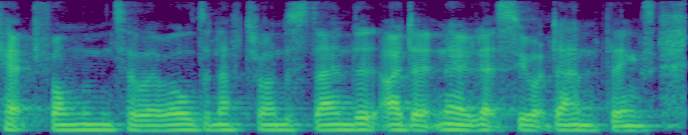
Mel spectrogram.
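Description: A man's medium-pitched, monotone voice with flat intonation, on a very clean recording with a silent background. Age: 30s. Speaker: podcast host. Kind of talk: casual chat.

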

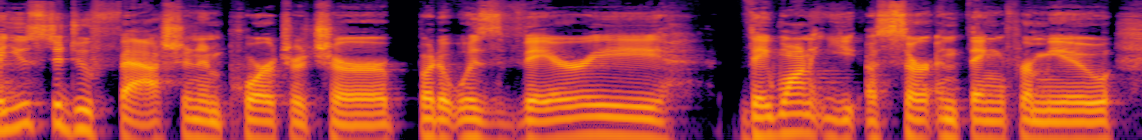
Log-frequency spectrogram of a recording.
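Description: A man with an American accent and a plain, everyday voice, medium in pitch with ordinary pitch variation, at a fairly slow pace, in a very clean, silent recording with dry, close sound and no echo. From US countryside. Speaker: plant grower and business owner. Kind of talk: casual interview.

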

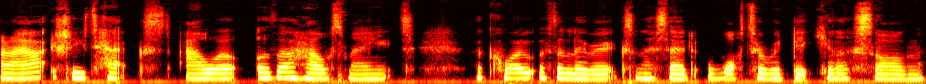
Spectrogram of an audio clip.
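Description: At a moderate pace, a woman with a British accent speaks at a medium pitch with monotone, flat intonation and very even loudness. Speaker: podcast host. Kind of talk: casual chat, comedy podcast.

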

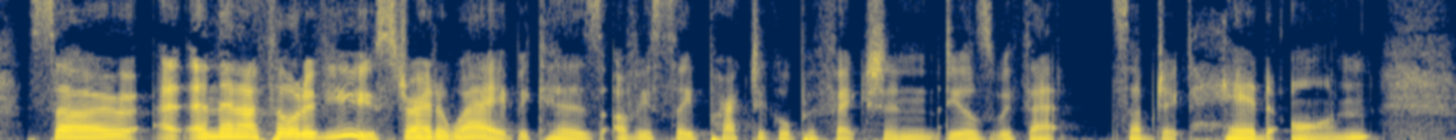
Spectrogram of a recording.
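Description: A woman's very deep, low voice with very wide pitch swings, at a moderate pace with hardly any pauses, on a very clean, dry, close recording with no echo and a silent background. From outside Australia. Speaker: podcast host. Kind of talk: casual chat.

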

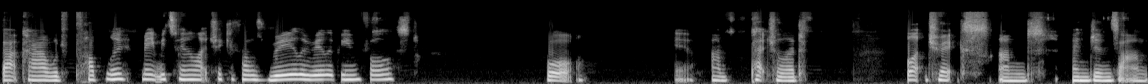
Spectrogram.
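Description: A woman's medium-pitched voice with a dark, mellow tone, fairly even intonation, a fairly slow pace and long, frequent pauses, in dry, close sound with no echo. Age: 30s. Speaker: car content creator. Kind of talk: casual chat.

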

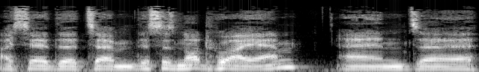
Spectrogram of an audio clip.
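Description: A man with an unremarkable speaking voice, fairly low pitch and ordinary pitch variation, in a very clean recording with a silent background. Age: 40s. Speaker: presentation consultant. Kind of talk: casual chat.

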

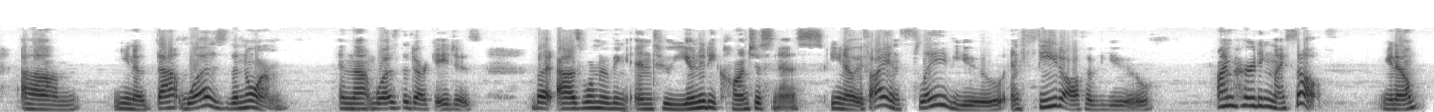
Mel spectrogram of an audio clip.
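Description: A plain, everyday voice: a woman with an American accent, medium pitch, lively intonation and a fairly slow pace. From Texas, Conroe north of Houston. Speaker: astrologer and spiritual guide. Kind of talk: interview.

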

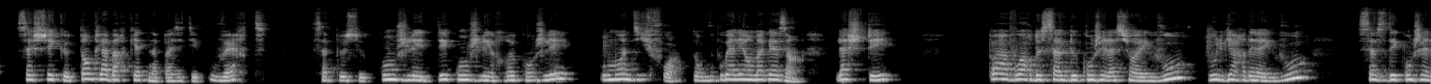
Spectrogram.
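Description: Somewhat breathy, a woman speaks at a medium pitch and moderate pace with ordinary pitch variation. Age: 50s. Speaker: naturopath. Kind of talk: interview.

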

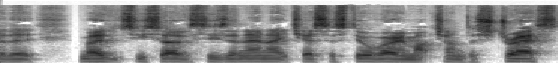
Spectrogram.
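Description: Here a man speaks in a British accent at a moderate pace. His pitch sits fairly low. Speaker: podcast host. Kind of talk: casual interview. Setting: remote call.

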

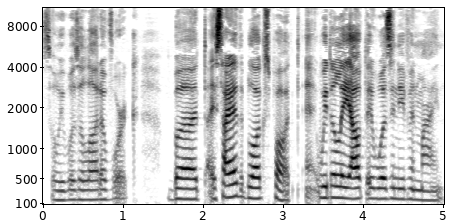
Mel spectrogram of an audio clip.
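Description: A woman speaks with a Portuguese accent at a moderate pace. Her pitch is fairly low, and the background is quiet. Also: fairly even intonation. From Brazil, Recife (northeast). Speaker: fashion influencer. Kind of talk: interview. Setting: conference in Sao Paulo.

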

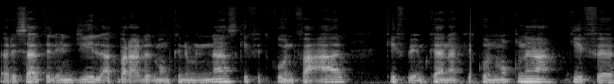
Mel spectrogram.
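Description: This man's voice sits fairly low and stays monotone, with flat intonation. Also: moderate pace. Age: 40s. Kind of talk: tutorial.

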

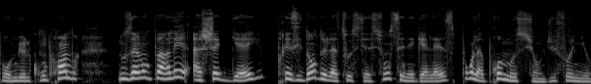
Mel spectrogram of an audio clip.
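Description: A woman's medium-pitched voice with very wide pitch swings on a very clean recording against a silent background. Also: moderate pace. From France, Lyon. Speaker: podcast host. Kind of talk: scripted narration.

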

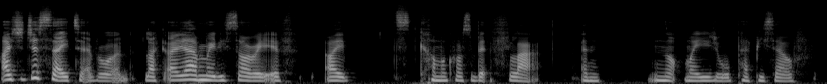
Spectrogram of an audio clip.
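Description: A woman with a West Country accent speaks at a moderate pace and a fairly low pitch, her intonation fairly even. The recording is very clean with a silent background and a dry, close sound with no echo. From Devon, England. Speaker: podcast co-host. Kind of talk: casual conversational chat.

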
